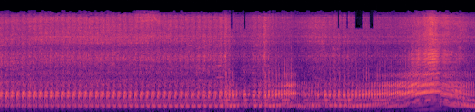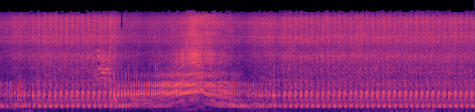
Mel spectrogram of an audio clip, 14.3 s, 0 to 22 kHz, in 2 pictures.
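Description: Yamaha R3's parallel-twin engine idling steadily through an SC Project exhaust canister with a resonator. The throttle is blipped twice, around the middle and again a few seconds later, each rev rising and dropping back to idle within about a second.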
